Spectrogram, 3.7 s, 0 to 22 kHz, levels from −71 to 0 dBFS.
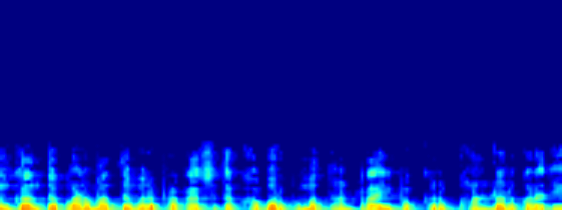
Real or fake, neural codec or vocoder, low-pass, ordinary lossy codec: real; none; 7.2 kHz; Opus, 64 kbps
